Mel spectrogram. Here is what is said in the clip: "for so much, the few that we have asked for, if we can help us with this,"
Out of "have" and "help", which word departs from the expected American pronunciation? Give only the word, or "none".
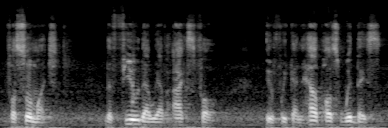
none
